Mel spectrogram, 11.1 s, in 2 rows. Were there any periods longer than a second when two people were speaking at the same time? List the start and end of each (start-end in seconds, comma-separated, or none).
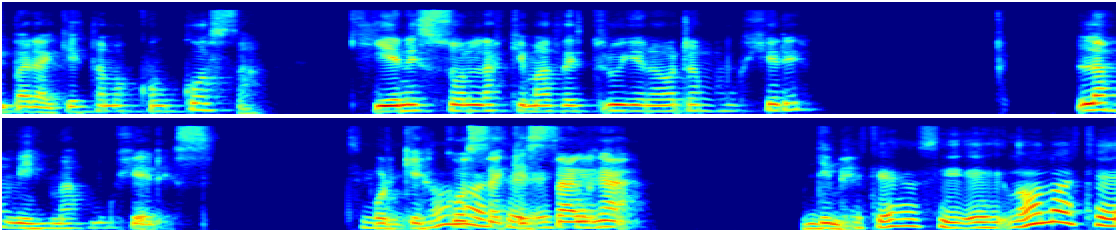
7.4-8.6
